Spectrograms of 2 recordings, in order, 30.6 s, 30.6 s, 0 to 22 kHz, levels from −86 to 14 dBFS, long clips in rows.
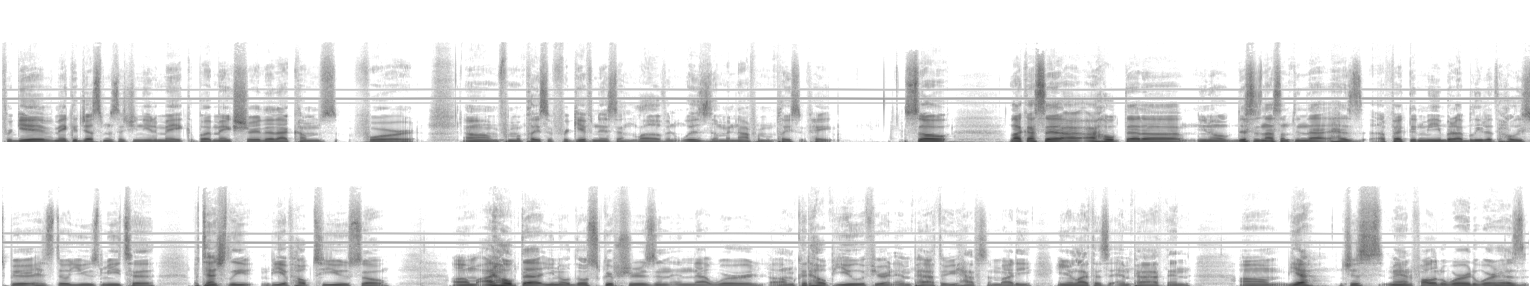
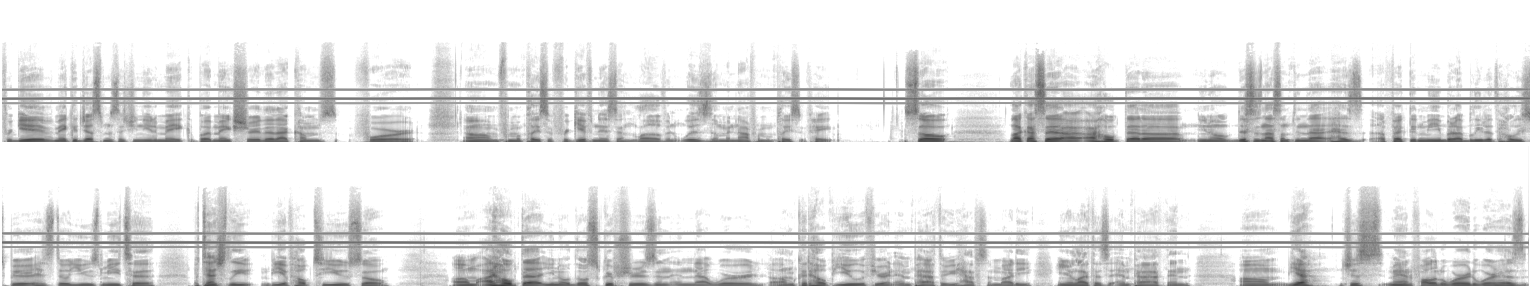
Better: first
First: high-pitched whine; faint; throughout; 7 kHz, 30 dB below the speech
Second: high-pitched whine; loud; throughout; 7 kHz, 6 dB below the speech

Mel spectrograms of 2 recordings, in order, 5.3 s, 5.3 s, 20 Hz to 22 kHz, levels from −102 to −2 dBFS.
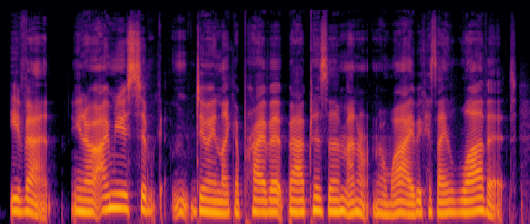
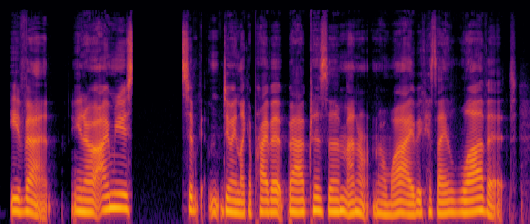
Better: first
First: none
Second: audio freezing; at 1.5 s for 0.5 s

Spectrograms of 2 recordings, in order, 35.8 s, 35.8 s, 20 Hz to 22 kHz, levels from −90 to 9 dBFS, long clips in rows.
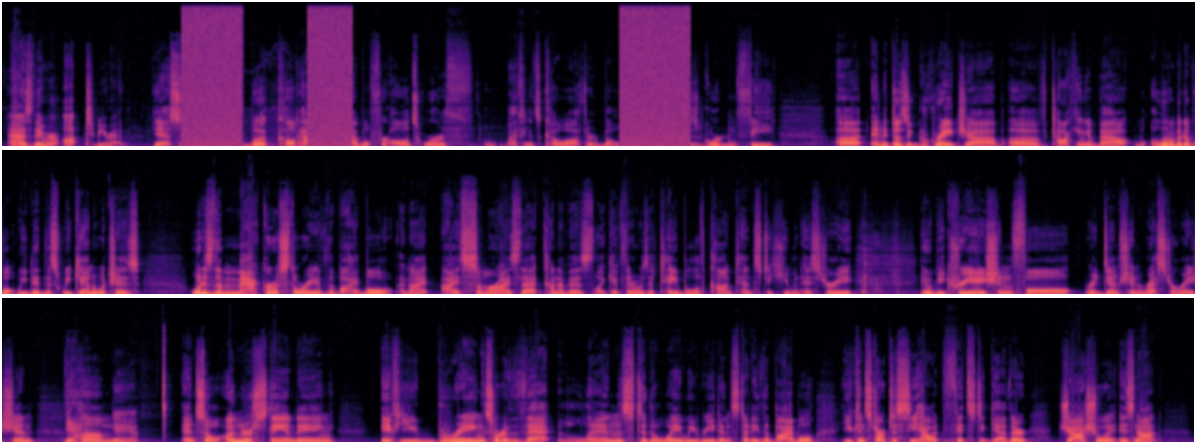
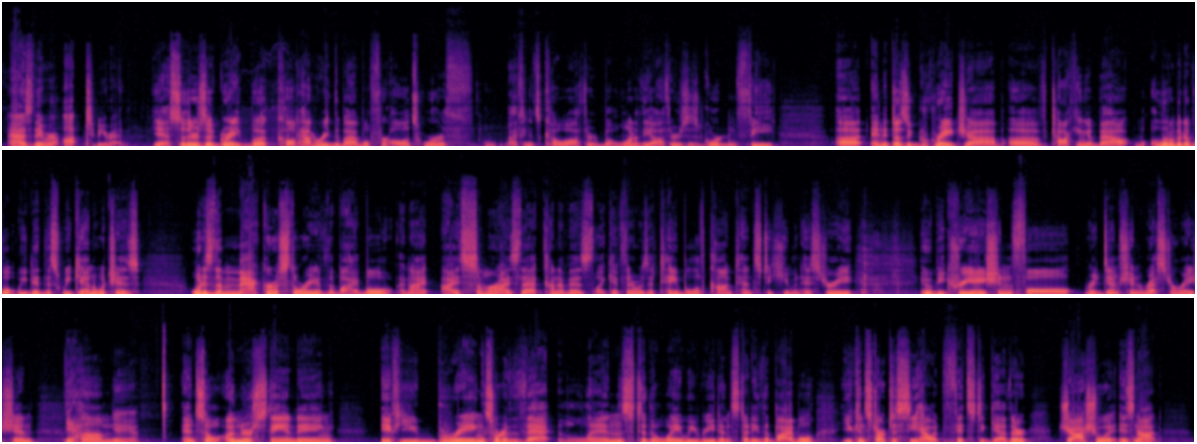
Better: second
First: audio cutting out; filled with static; at 2 s for 0.5 s, at 3 s and at 6 s for 0.5 s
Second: none

